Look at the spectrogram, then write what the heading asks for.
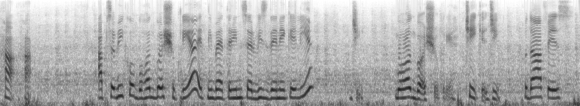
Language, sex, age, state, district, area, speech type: Urdu, female, 18-30, West Bengal, Kolkata, urban, spontaneous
